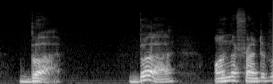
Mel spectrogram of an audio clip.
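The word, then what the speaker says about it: בְּ: Our first preposition is the one-letter prefix spelled with the letter bet and pronounced ba.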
